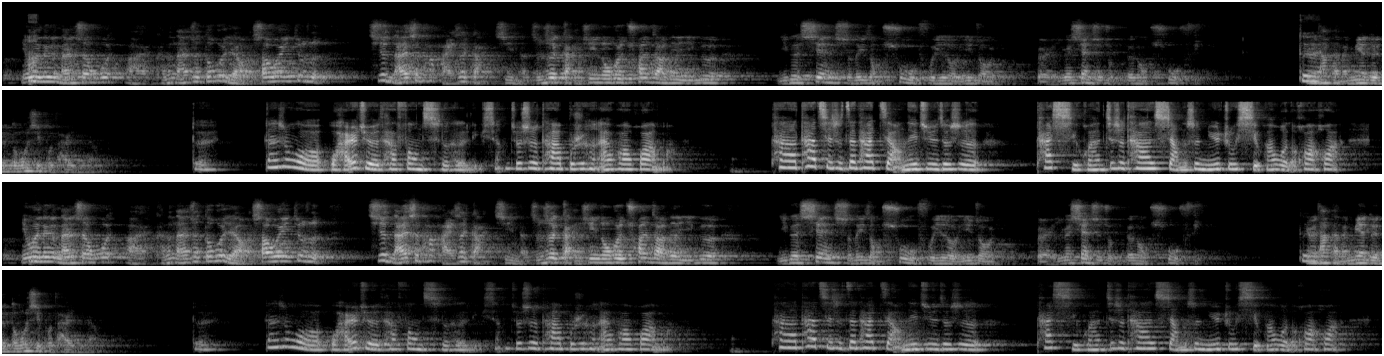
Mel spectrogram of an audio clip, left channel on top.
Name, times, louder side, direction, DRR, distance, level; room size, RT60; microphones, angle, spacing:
voice 1, 0.2-3.2 3.7-7.3 7.7-10.0 10.3-11.9 13.0-14.8, right 1 dB, 40° right, 1.3 m, -26 dB
voice 2, 16.4-20.5 21.5-23.7 24.1-27.5, left 7 dB, 75° left, 0.5 m, -21 dB
18.0 x 13.0 x 5.9 m
head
